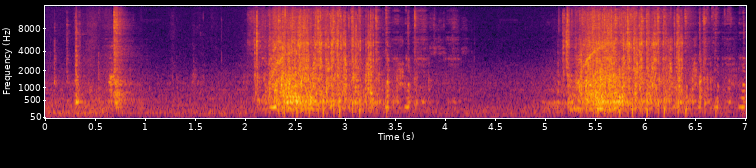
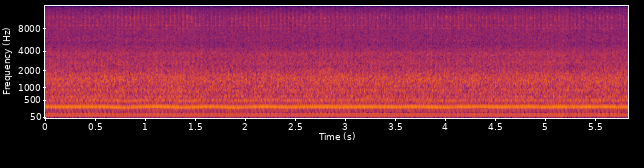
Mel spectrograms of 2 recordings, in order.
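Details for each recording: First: Bolens (MTD) 21-inch push mower, free, after priming: small engine catches, revs briefly, dies, then surges again, won't hold steady run; owner suspects carb needs cleaning due to varnishy-smelling old gas; engine cutting out. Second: Free Bolens (MTD) 21-inch push mower that cut out after startup, after carb cleaning with fresh fuel: engine settles into a steady, even drone with no surging or cutting out; runs healthy.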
